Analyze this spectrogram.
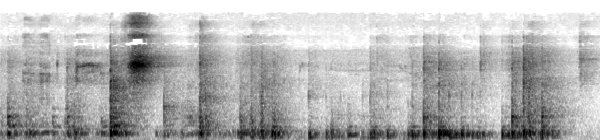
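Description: A puppy tussling with its blue toy chicken under a wooden shelf: a run of irregular knocks and scuffles, several a second, fading out near the end.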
